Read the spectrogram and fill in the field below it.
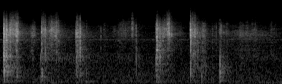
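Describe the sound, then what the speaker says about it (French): A deck of cards being shuffled and cut, giving a series of crisp riffling bursts and short slaps at an uneven rhythm, close and fairly quiet. "je mélange mon jeu et on va aller faire une coupe."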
